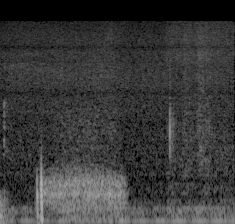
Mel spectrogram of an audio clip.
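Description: A light tap, then a brief rustle of under a second as a paper poster board of mounted photos is handled, over a steady low electrical hum.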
